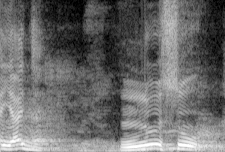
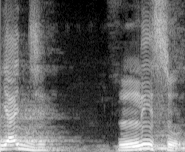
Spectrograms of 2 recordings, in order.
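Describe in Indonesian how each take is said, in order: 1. Vokal setelah l adalah u. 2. Vokal setelah l adalah i. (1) "Tidak bisa yajlusu" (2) "selamanya dibaca yajlisu"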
